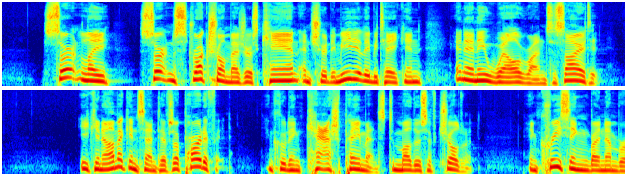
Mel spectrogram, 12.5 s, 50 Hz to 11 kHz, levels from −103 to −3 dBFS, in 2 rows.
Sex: male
